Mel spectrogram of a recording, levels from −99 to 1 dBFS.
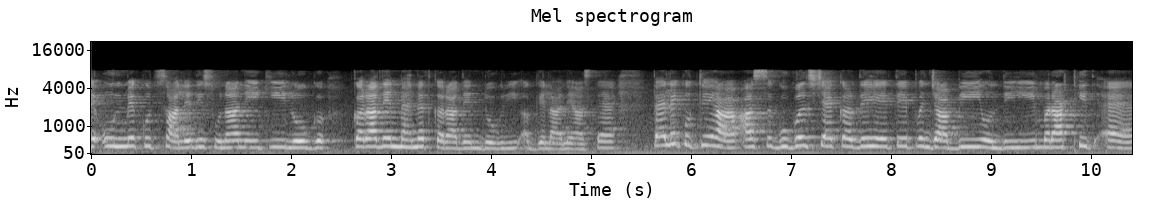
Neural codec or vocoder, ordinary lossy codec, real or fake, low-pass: none; none; real; none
